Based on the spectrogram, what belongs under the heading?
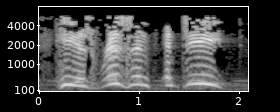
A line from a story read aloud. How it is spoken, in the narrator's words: the people that were hiding in the hills, they cried out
